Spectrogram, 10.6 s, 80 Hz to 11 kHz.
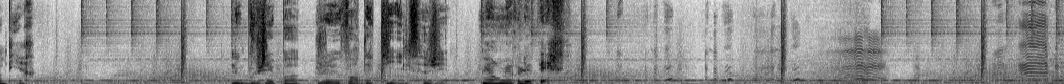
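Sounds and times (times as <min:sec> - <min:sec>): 
speech: 0:00.0 - 0:00.5, 0:02.3 - 0:05.8
steady low rumble: 0:00.0 - 0:10.6
baby fussing and crying in short wavering wails: 0:05.5 - 0:10.6.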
